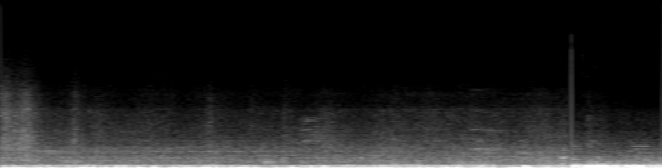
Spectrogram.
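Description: A train running on railway track toward Simpang Haru station in Padang, with a loud, steady rumble and rolling noise from inside the carriage and faint rhythmic clatter throughout.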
